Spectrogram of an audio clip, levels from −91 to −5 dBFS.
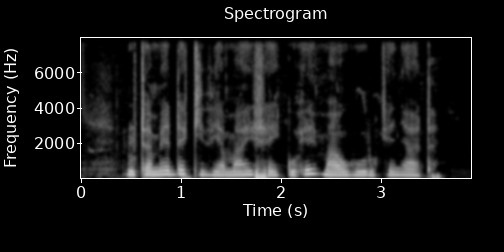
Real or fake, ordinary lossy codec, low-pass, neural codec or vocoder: real; none; none; none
